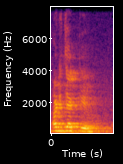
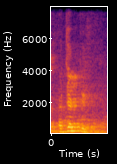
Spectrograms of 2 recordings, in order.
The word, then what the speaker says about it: adjective: Now again, it is not adjective, it's adjective. Di silent here.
